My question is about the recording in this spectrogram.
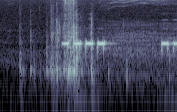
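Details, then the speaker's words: Acura RSX with a newly installed engine during priming, no base map loaded on the ECU and not starting: a few short high-pitched key-on beeps, a pause, then more, showing the chime and electronics work normally. "that's good we got the beep let's turn it"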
